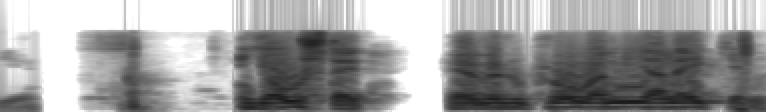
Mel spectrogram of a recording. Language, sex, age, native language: Icelandic, male, 14, Icelandic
